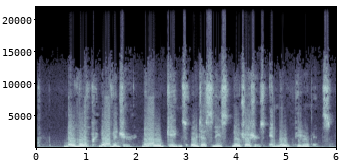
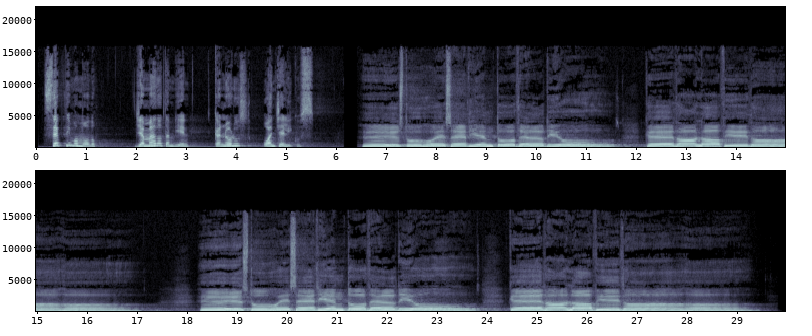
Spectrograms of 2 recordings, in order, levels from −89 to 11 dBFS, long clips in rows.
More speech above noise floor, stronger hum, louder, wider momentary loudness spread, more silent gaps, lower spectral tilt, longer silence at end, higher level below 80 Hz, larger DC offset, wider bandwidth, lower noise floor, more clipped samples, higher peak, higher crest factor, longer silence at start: second, 19 dB vs 38 dB; neither; first, -6 LUFS vs -15 LUFS; second, 5 LU vs 11 LU; second, none vs 6.17-6.41 s; second, -4 dB/octave vs -6 dB/octave; second, 0.05 s vs 0.5 s; first, -32 dBFS vs -48 dBFS; neither; first, over 20 kHz vs 16 kHz; second, -26 dBFS vs -51 dBFS; first, 0.5% vs under 0.1%; about the same, 0 dBFS vs 0 dBFS; second, 6 dB vs 14 dB; second, 0.05 s vs 0.2 s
